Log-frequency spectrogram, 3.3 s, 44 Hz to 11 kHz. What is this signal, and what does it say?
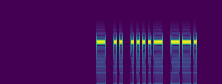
Morse code, heard as a keyed tone, about 28 wpm, 700 Hz. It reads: TI4G
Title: DXCC-100 Call Signs - 4 Characters - Repeated 3x - 28wpm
